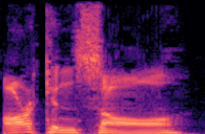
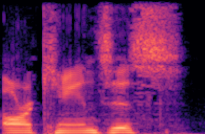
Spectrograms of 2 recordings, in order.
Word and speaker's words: Arkansas: software yeah number two it's illegal to mispronounce Arkansas in Arkansas you probably won't get arrested for calling it R Kansas but they won't be happy with not like you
